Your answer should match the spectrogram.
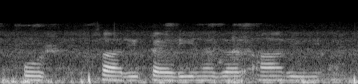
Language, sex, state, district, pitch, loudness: Hindi, female, Haryana, Charkhi Dadri, 95 Hz, -17 LUFS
